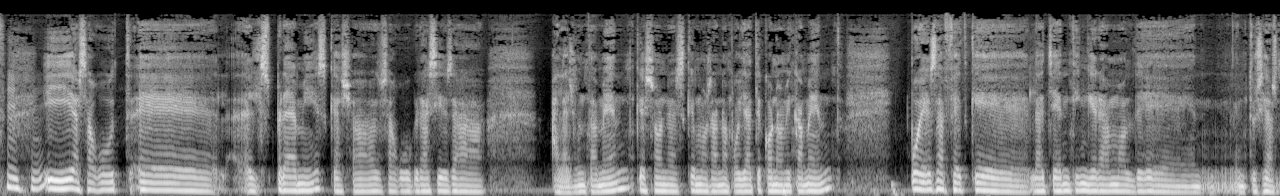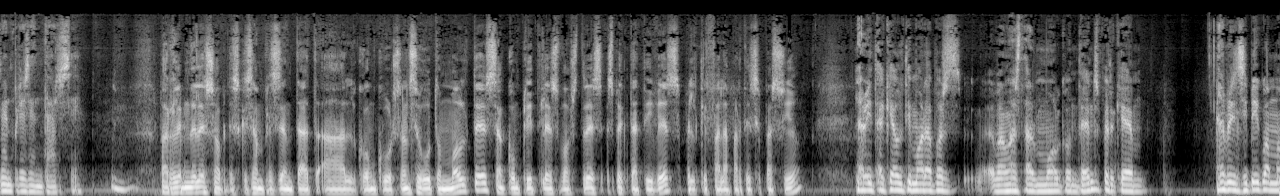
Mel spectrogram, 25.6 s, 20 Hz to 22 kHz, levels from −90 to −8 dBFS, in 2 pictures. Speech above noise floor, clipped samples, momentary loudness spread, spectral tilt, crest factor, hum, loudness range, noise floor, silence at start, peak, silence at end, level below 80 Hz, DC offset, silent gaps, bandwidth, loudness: 32 dB; under 0.1%; 10 LU; -4 dB/octave; 18 dB; none; 2 LU; -50 dBFS; 0 s; 0 dBFS; 0 s; -46 dBFS; under 0.1%; none; 16.5 kHz; -18 LUFS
